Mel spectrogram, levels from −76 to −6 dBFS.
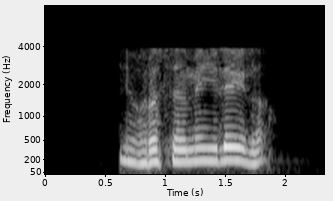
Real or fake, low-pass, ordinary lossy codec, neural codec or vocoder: real; 7.2 kHz; AAC, 16 kbps; none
